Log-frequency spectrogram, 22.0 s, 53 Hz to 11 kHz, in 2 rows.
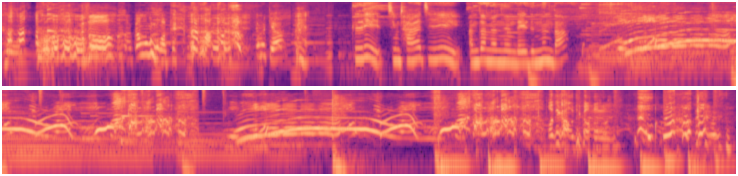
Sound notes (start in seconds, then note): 16.0 thud; 17.5 thud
